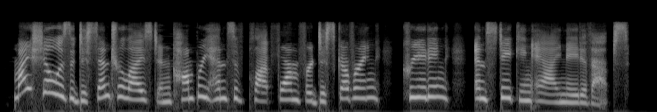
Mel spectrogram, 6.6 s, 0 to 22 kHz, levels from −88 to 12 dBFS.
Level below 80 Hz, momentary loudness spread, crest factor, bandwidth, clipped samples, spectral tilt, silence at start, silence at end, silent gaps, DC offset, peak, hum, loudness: -74 dBFS; 5 LU; 18 dB; 11 kHz; under 0.1%; 0 dB/octave; 0.15 s; 0.3 s; none; under 0.1%; -8 dBFS; none; -25 LUFS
